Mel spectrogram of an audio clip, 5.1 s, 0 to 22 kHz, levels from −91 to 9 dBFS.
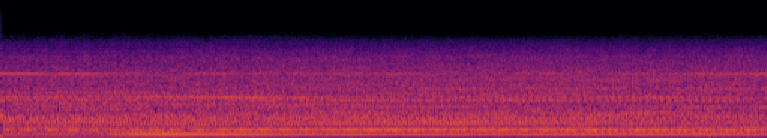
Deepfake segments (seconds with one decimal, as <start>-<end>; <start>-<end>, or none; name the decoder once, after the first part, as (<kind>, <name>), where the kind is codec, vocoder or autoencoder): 1.1-5.1 (autoencoder, DAC-VAE)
